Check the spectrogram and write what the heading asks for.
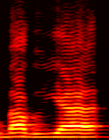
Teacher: গোলতা বাদে দুই জবর রয়েছে, এই জন্য এক জবর বাদ দিয়ে এক আলিফ টেনে পড়েছি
